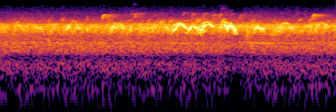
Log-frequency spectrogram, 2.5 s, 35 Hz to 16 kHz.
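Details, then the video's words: Male house sparrow calling a female over in Chicago, 2024, as the pair take cicadas; a quick tumbling cluster of bright chirps near the end rises out of a constant high hiss. "HOUSE SPARROWS call"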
